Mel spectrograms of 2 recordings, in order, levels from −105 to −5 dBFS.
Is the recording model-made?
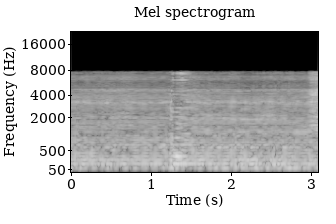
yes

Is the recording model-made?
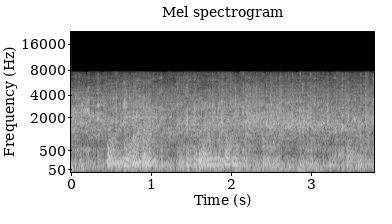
yes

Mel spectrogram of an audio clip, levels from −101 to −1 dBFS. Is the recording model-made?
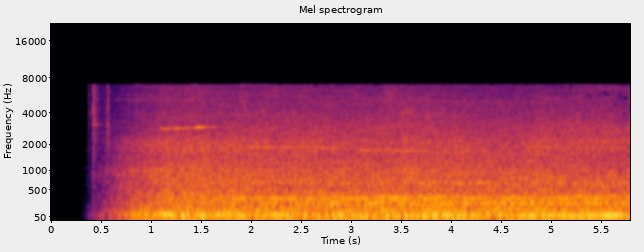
no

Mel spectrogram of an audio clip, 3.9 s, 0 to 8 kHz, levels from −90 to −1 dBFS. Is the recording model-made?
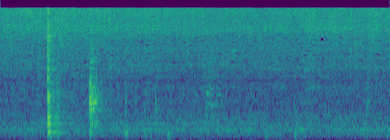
no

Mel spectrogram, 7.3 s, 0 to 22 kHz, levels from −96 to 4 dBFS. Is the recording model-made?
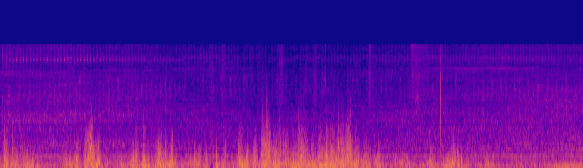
no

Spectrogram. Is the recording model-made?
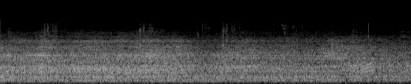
no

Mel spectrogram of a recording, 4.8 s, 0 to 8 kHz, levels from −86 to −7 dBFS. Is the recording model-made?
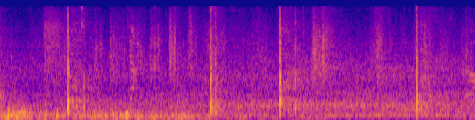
no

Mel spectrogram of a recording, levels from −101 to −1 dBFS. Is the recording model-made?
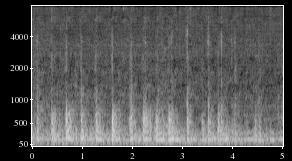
yes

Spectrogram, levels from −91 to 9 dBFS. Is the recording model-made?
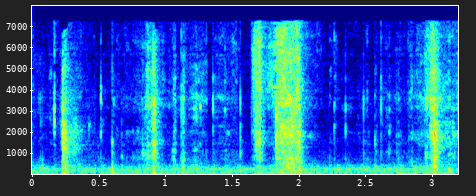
yes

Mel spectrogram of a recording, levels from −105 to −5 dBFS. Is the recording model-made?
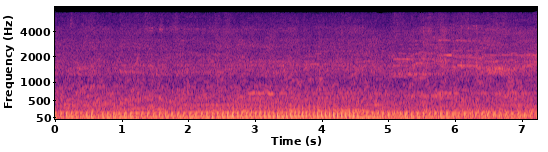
no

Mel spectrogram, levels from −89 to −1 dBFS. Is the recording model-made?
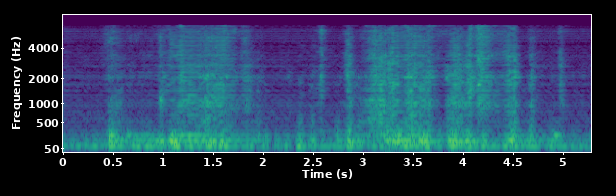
yes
